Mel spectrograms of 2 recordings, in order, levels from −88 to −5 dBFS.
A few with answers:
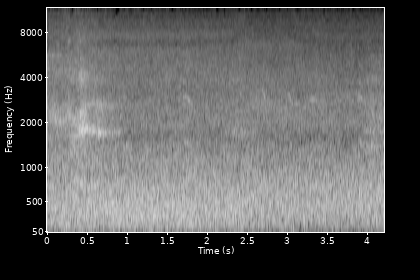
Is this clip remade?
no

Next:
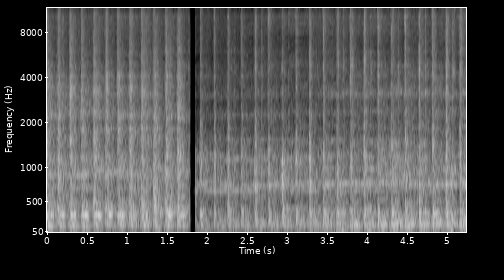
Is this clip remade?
yes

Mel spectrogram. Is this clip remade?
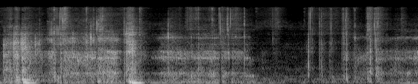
yes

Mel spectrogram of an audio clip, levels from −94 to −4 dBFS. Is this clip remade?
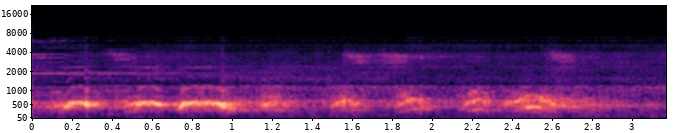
yes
